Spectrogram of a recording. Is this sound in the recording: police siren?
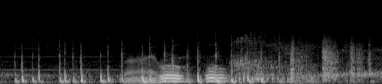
no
